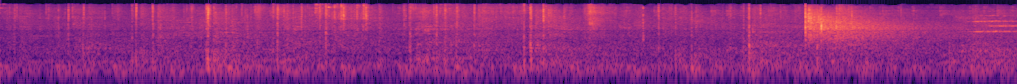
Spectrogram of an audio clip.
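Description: A horse's hooves thudding dully on the sand footing of an indoor arena at a canter, over a steady low hum of the hall. There is a short hiss about six seconds in.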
